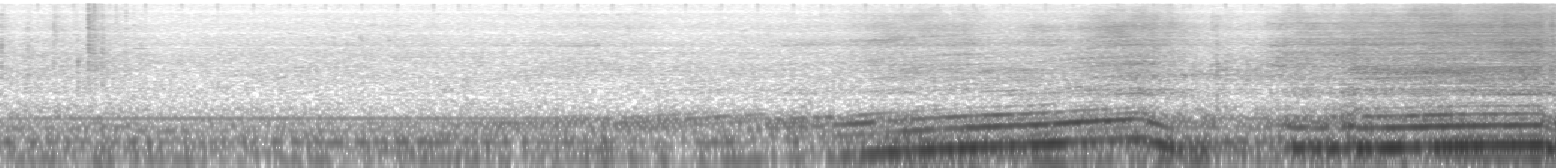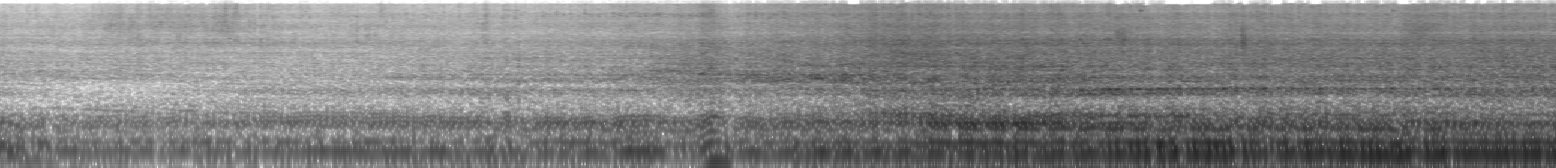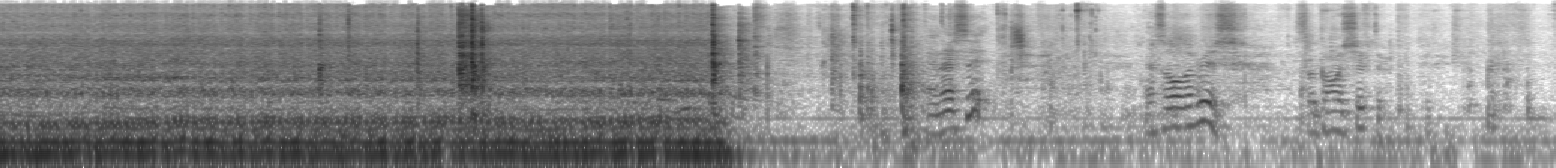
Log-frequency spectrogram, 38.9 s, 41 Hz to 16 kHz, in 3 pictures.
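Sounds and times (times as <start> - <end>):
motorcycle engine revving: 6.8 - 32.1.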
